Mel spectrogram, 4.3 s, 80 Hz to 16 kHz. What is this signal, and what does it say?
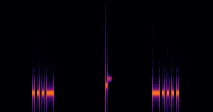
Morse code, heard as a keyed tone, about 25 wpm, 700 Hz. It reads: V 6
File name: Single-Letter-Number-25wpm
